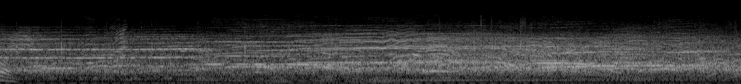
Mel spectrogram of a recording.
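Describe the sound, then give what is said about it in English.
A church audience shouting "hurry up, God" together, a dense, sustained roar of many overlapping voices with whoops and cries rising above it, loud and unbroken throughout. “Come on, pull on that neighbor and shout out loud, hurry up, God.”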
